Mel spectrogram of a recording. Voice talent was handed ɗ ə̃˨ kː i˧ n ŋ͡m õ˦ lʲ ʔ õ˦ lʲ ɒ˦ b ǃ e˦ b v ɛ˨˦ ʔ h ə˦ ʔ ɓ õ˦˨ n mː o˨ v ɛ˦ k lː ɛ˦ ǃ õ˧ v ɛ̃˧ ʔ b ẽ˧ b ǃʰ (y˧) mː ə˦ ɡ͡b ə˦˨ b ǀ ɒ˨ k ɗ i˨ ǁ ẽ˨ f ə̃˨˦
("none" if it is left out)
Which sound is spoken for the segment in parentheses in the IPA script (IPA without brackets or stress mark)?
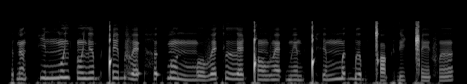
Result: ɪ˧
